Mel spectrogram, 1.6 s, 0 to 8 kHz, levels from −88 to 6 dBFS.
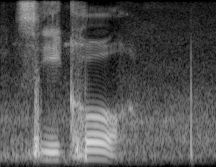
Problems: constant background noise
